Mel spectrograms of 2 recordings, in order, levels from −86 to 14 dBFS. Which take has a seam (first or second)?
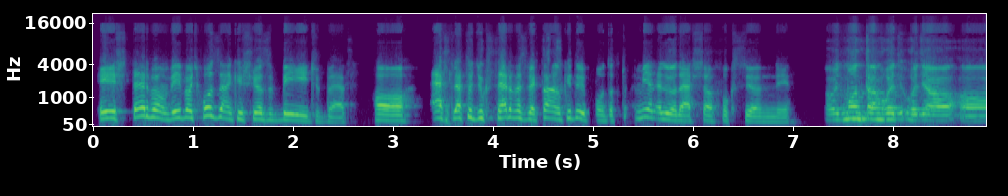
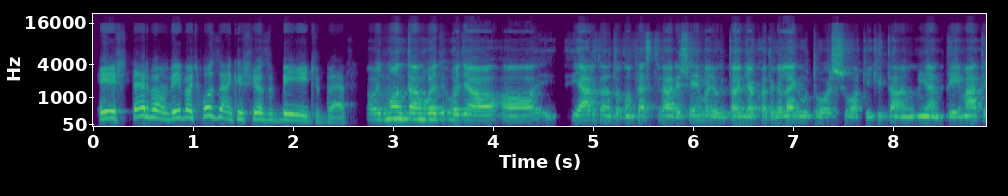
second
